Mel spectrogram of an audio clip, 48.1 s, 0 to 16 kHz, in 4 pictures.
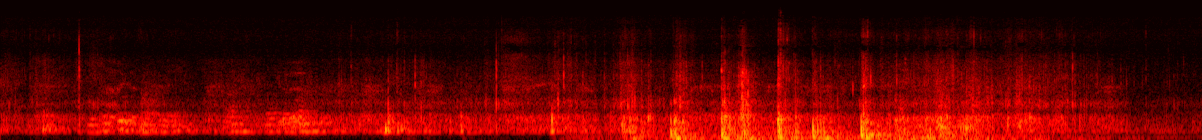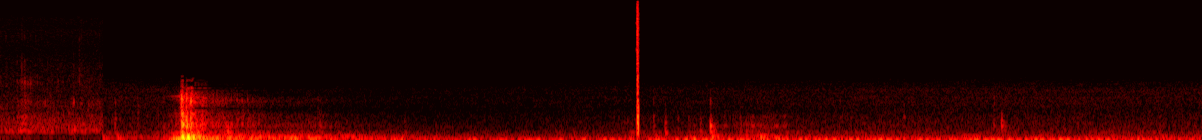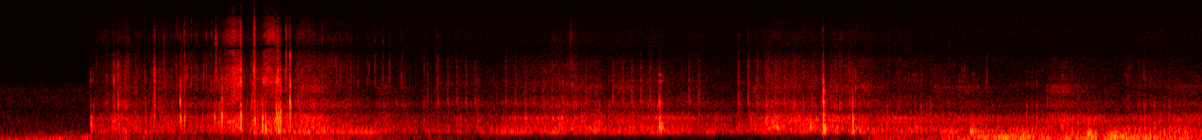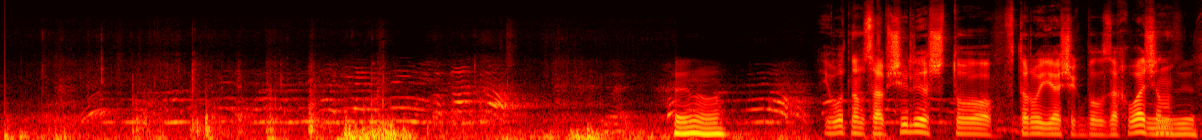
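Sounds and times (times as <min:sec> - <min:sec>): sharp clicks and crackles: 0:25.0 - 0:32.8
rustling movement: 0:25.0 - 0:34.7.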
